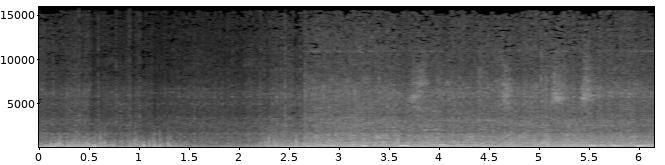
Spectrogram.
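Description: A vehicle engine running at low revs under busy street-traffic noise, with a brief dip in loudness about two seconds in and indistinct voices after it.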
